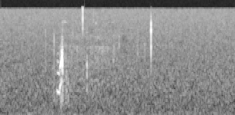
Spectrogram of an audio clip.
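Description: Near silence: room tone, with a faint short squeak about half a second in and a couple of faint ticks.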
